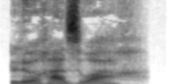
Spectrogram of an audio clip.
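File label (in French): "Le rasoir", French; vocabulaire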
